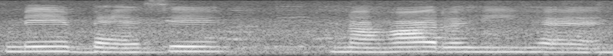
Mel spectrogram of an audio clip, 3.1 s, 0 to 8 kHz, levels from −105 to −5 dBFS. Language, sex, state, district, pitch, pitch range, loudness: Hindi, female, Haryana, Jhajjar, 235 Hz, 230-250 Hz, -15 LUFS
